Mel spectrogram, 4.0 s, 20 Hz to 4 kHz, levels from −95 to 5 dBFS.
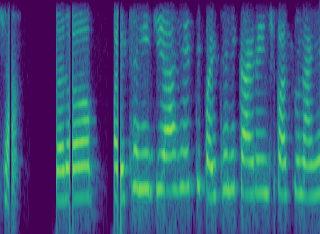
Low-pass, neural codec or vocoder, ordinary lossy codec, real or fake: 3.6 kHz; none; Opus, 24 kbps; real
